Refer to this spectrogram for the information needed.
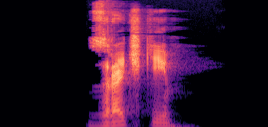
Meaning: nominative/accusative plural of зрачо́к (zračók)
- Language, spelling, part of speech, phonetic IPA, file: Russian, зрачки, noun, [zrɐt͡ɕˈkʲi], Ru-зрачки.ogg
